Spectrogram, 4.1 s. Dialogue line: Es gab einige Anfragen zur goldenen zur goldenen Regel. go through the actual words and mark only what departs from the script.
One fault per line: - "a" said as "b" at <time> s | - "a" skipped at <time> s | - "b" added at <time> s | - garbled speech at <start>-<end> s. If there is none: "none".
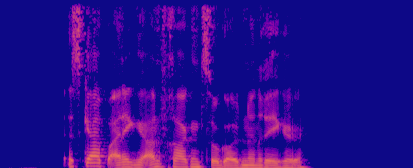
- "zur goldenen" skipped at 2.6 s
